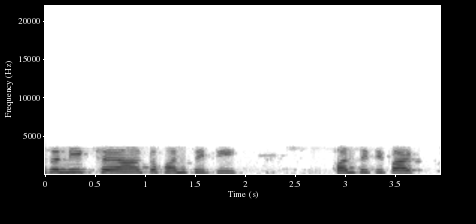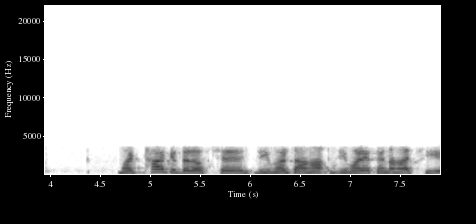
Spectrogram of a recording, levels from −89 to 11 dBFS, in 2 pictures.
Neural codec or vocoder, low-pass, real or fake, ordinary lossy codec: none; 3.6 kHz; real; none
